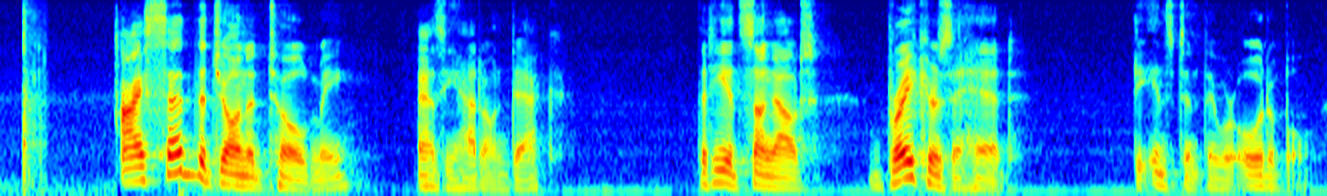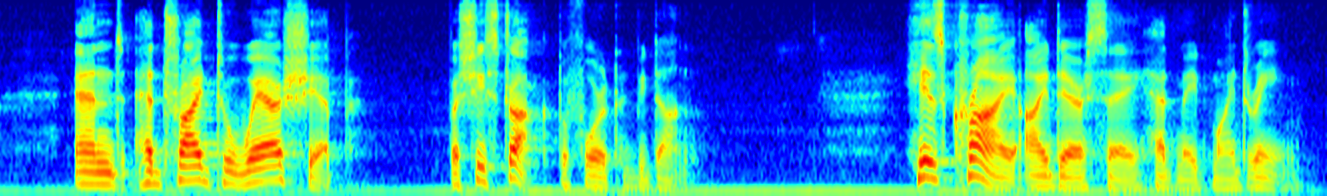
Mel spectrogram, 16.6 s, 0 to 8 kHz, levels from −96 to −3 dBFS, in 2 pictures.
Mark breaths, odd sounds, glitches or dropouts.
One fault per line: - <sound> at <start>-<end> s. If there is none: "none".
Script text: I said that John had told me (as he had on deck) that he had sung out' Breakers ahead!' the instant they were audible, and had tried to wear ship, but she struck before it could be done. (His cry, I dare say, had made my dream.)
- tap at 0.1-0.3 s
